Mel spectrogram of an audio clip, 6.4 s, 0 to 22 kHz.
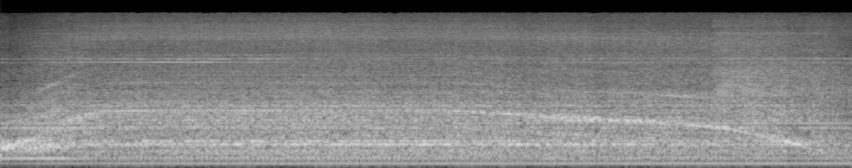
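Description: Spindle motor and drive of a Supermax YCM-16VS knee mill running forward in high gear, on a machine with a spindle gearing/timing-belt fault. A whine rises as it comes up to speed, holds steady over a dense mechanical noise, then falls in pitch near the end as the spindle winds down.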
